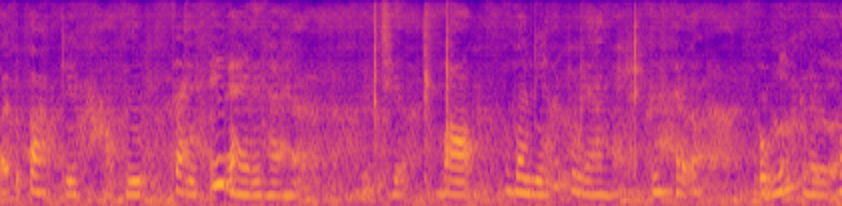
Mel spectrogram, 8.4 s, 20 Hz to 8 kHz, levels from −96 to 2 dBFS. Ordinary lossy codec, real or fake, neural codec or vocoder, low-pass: none; fake; codec, 16 kHz, 1 kbps, FreqCodec, larger model; none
